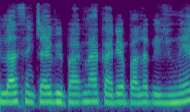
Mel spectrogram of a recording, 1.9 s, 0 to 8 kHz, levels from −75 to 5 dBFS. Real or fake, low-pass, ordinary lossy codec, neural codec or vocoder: fake; 7.2 kHz; none; codec, 44.1 kHz, 2.6 kbps, DAC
